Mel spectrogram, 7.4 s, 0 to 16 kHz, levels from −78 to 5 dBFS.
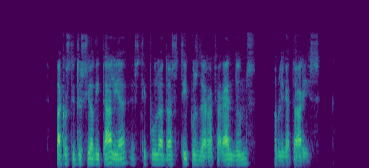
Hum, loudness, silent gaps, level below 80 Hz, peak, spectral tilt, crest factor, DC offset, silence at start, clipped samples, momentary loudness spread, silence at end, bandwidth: none; -21 LUFS; 5.13-5.45 s; -58 dBFS; 0 dBFS; -6 dB/octave; 22 dB; under 0.1%; 1.15 s; under 0.1%; 17 LU; 1.05 s; 7.8 kHz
